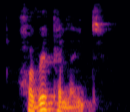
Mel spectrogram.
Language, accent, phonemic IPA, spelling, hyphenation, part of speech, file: English, Southern England, /hɒˈɹɪpɪˌleɪt/, horripilate, hor‧ri‧pi‧late, verb, LL-Q1860 (eng)-horripilate.wav
- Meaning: To bristle in fear or horror; to have goose bumps or goose pimples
